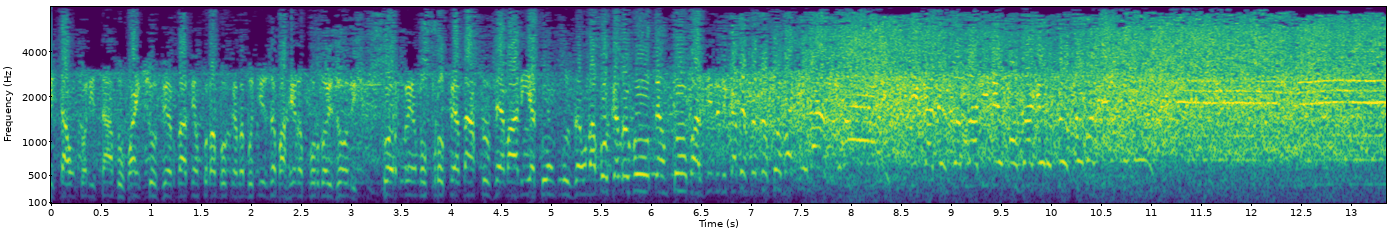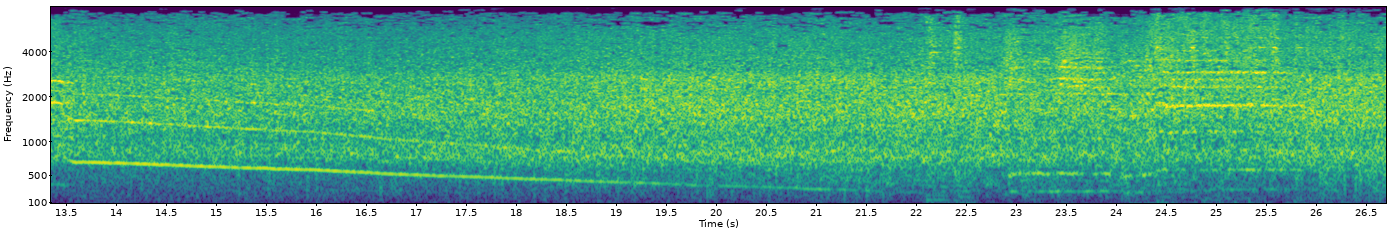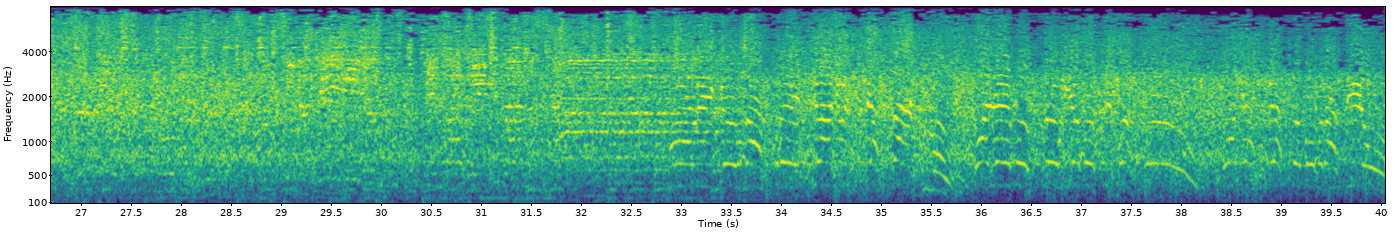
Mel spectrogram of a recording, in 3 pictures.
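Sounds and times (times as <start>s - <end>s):
speech: 0.0s - 9.1s
football stadium crowd roaring after goal: 0.0s - 40.0s
horn notes sliding downward: 15.6s - 34.8s.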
